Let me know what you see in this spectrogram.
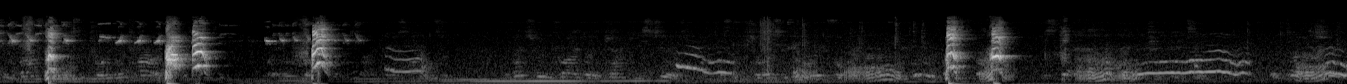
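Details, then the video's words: Dog wanting a crumpled paper ball stuck inside a glass, giving scattered sharp barks in pairs amid whining, squeaky whimpers and clattering of the glass. "barks at a balled up piece of paper in a glass"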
